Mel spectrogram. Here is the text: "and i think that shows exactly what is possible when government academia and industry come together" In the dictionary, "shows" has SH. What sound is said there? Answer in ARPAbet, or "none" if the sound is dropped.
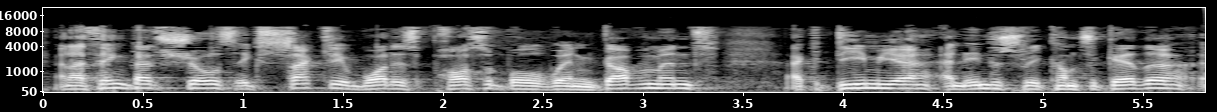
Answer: SH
